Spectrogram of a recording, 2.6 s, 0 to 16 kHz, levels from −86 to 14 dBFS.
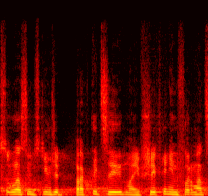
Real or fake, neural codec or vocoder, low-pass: fake; codec, 44.1 kHz, 2.6 kbps, DAC; 14.4 kHz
